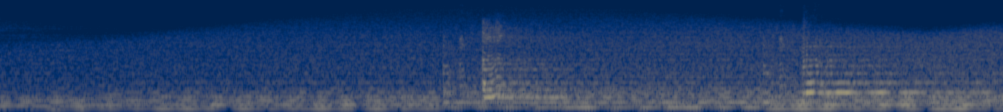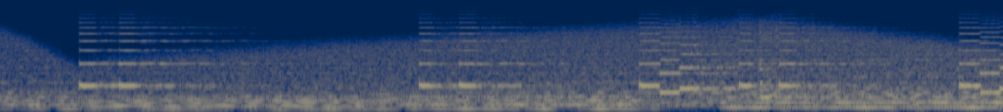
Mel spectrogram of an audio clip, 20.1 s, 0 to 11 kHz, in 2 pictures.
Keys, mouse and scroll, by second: 0.6-1.7 drag, 2.4-3.7 drag, 3.7 g, 10.3 click, 10.7 ctrl+s, 11.9-12.5 shift+middle drag, 12.5-13.0 scroll up 1, 13.0 click, 14.0-15.3 drag, 16.2-17.9 right drag, 17.9 click, 18.8-20.0 right drag.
